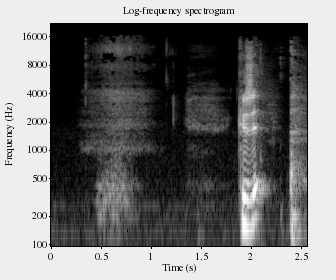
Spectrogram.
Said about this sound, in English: excuse me. I'm coughing.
